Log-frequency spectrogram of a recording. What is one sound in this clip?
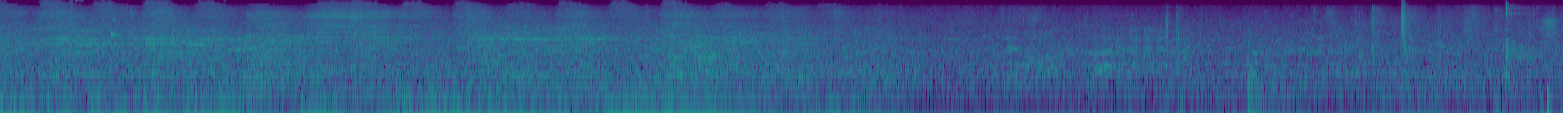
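A table tennis ball is struck back and forth with paddles and bounces on the table.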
